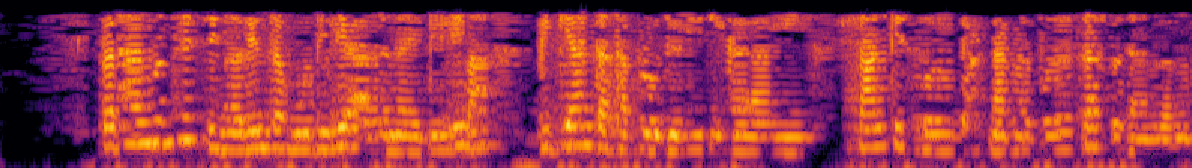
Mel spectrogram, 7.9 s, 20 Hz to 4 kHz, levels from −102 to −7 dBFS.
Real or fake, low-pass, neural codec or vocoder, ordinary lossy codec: real; 3.6 kHz; none; AAC, 24 kbps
